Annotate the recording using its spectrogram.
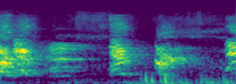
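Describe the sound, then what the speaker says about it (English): Several dogs bark and yip in a garden, excited because another dog is present. Loud, close bursts in quick irregular succession, with a brief whimpering edge and short gaps between barks. "These are my dogs again, hollering because this dog's here."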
